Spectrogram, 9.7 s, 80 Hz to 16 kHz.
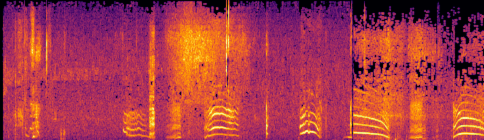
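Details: British Shorthair kittens, 18 days old, from a litter of four, giving repeated high, thin meows that arc up and fall, several in quick succession, some overlapping, with quiet gaps between bursts.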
